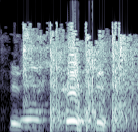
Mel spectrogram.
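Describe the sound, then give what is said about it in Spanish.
Firecrackers with a slightly damp fuse crackling and popping near burning paper, a few sharp bursts breaking through a loud voice speaking over them. “Espera, mira, está empezando a arder. ¿Petardos? Petardos, sí.”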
